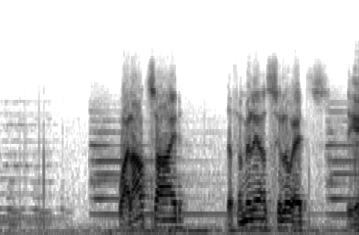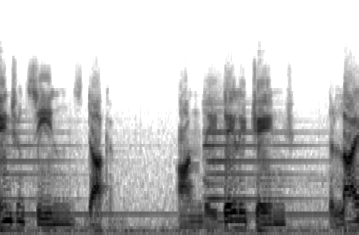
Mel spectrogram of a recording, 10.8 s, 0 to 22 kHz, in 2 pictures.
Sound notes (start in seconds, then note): 1.2 clock strikes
